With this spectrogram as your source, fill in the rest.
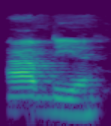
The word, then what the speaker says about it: Avdija: Avdija. It's like the J is silent.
